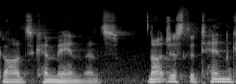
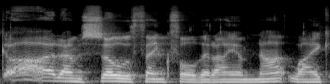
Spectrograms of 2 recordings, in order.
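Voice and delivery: put-on raised voice, mock loud proclamation; 2 semitones higher, 3 dB louder than usual. Speaker acts out the Pharisee's prayer in the parable, retelling with raised voice. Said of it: "raises his voice and says".

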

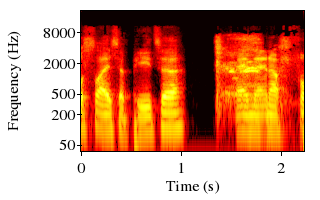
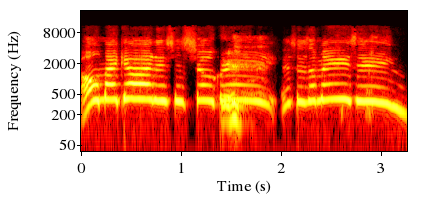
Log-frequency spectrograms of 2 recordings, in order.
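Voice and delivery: very high-pitched, put-on gushing excitement. Speaker acts out thanking someone for an unwanted gift, put-on fake excited voice. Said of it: "So I do the voice like".

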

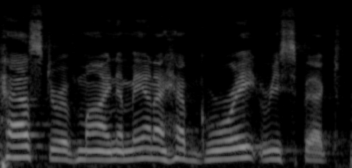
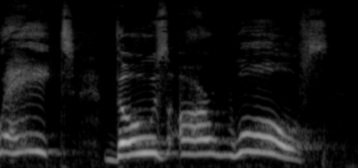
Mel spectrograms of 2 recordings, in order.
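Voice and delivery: put-on raised, high-pitched yelling; 8 semitones higher, 4 dB louder than usual. Recounting hearing wolves in a parking lot and warning everybody: retelling a yell. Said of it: "And I started yelling".

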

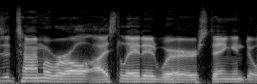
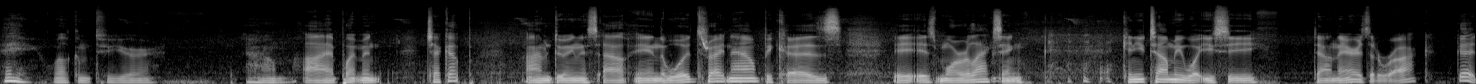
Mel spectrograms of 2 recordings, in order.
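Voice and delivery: ASMR roleplay voice; 4 semitones lower than usual. Playing an eye appointment checkup out in the woods: asmr voice. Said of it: "do a little bit of, uh, A S M R for them".

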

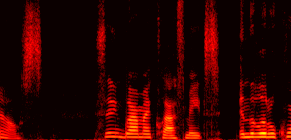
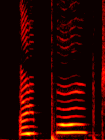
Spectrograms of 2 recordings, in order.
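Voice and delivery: very high, tearful, sobbing bawl; 4 dB louder than usual. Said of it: "literally bawling my eyes out".

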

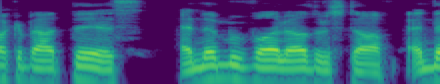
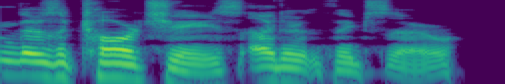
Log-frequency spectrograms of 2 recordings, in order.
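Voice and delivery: snooty, dismissive, thoroughly unimpressed sneer. Mocking a director who hates superhero movies, mock-snooty Martin Scorsese voice. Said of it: "he'd still turn his nose up at it and be like".

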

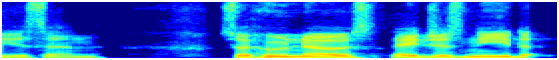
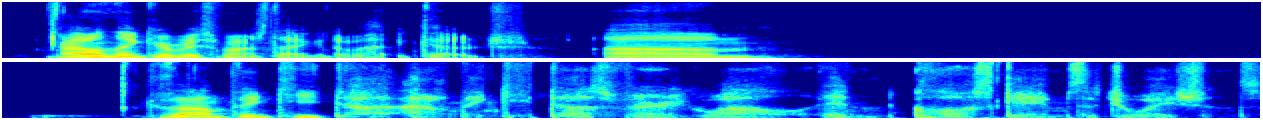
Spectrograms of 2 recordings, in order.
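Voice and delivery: speaking in a whisper, quieter; 2 semitones lower, 8 dB quieter than usual. Giving an opinion on a head coach to another speaker: whispering. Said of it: "Why is A S M R doing here?".

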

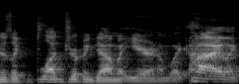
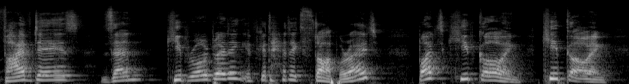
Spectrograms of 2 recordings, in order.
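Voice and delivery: put-on German accent, pitched up high; 10 semitones higher, 4 dB louder than usual. Retelling the doctor's instructions: imitating the doctor, accent sounding German. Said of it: "This is really sounding German now".

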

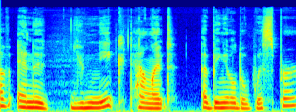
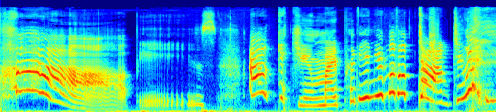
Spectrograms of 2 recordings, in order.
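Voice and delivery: shrieking, very high-pitched and loud; 14 semitones higher than usual. Showing off the voices they can do, loud Wicked Witch of the West. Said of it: "Wicked Witch of the West, which is really loud".

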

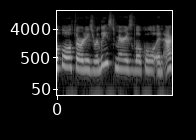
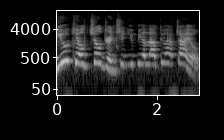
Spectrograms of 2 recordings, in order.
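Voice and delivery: pitched-up put-on broken-English Russian accent; 7 semitones higher, 3 dB louder than usual. Discussing whether Mary should keep her child, the speaker questions her in a Russian accent. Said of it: "Why did you go Russian?".

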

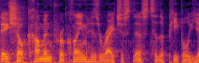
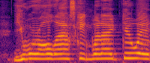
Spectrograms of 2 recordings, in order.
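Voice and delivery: put-on triumphant screaming, higher and louder; 8 dB louder than usual. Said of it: "It's like God just screaming".

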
